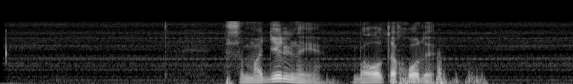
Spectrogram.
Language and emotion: Russian, neutral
